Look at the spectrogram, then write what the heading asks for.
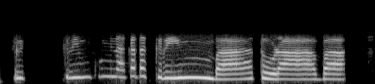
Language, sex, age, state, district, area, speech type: Santali, female, 18-30, West Bengal, Birbhum, rural, conversation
